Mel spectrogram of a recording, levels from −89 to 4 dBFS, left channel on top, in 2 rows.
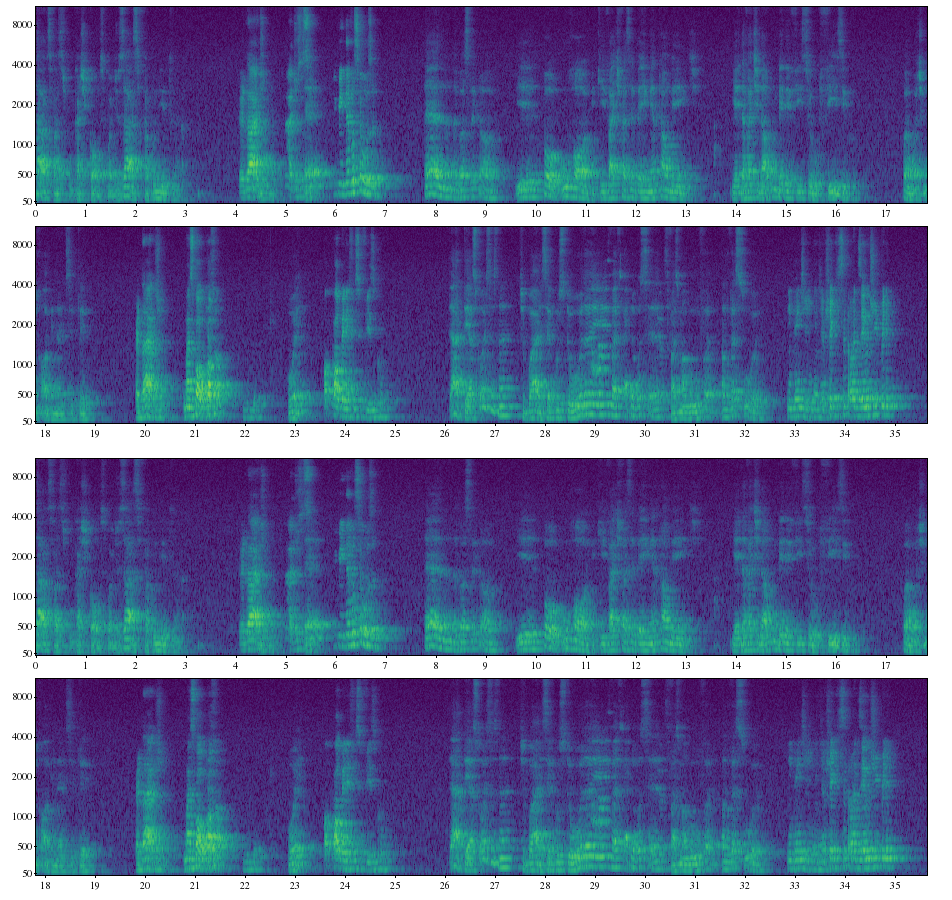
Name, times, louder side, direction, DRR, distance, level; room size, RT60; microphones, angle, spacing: voice 1, 0.0-2.9 4.4-4.7 5.4-5.7 7.8-9.2 9.6-13.2 13.9-16.3 17.3-18.9 21.2-21.5 22.9-23.2 26.1-32.3, equal, 30° left, 0 dB, 0.7 m, -28 dB
voice 2, 4.1-4.6 5.0-5.5 6.0-6.8 19.8-20.4 20.8-21.4 22.0-22.3 23.6-24.8 29.0-29.2 32.8-34.9, left 1 dB, 75° left, 2 dB, 1.1 m, -24 dB
5.5 x 3.9 x 4.6 m, 0.97 s
head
